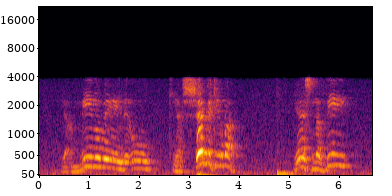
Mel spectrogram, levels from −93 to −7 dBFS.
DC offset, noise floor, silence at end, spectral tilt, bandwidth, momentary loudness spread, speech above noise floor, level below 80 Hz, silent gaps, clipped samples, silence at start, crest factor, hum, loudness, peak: under 0.1%; -48 dBFS; 0.4 s; -4.5 dB/octave; 4.1 kHz; 21 LU; 25 dB; -40 dBFS; none; under 0.1%; 0.25 s; 24 dB; none; -23 LUFS; 0 dBFS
